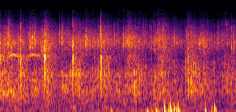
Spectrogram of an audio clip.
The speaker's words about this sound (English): Come on, give the Lord a clap and a shout if you believe this kind of thing.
